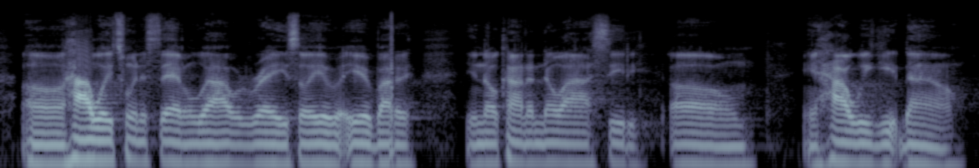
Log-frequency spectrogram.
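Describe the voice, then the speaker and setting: A man with a Southern US accent and a very deep, low pitch, in a flat monotone, on a very clean recording with a silent background. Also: fairly quick pace. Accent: Southern country. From US South, rural north Florida (Havana, Florida). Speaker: podcast host, father. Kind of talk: casual monologue. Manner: halting, many fillers.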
